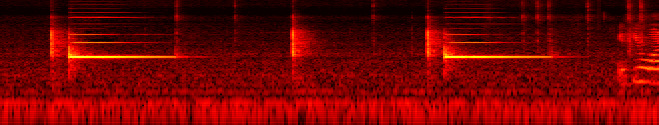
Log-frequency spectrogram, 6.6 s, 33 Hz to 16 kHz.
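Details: Philips Efficia CM10 patient monitor demonstration: a clear alarm tone sounds twice, each ringing about a second, with button clicks between and a brief voice at the end while alarm limits are being set; patient monitor alarm.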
